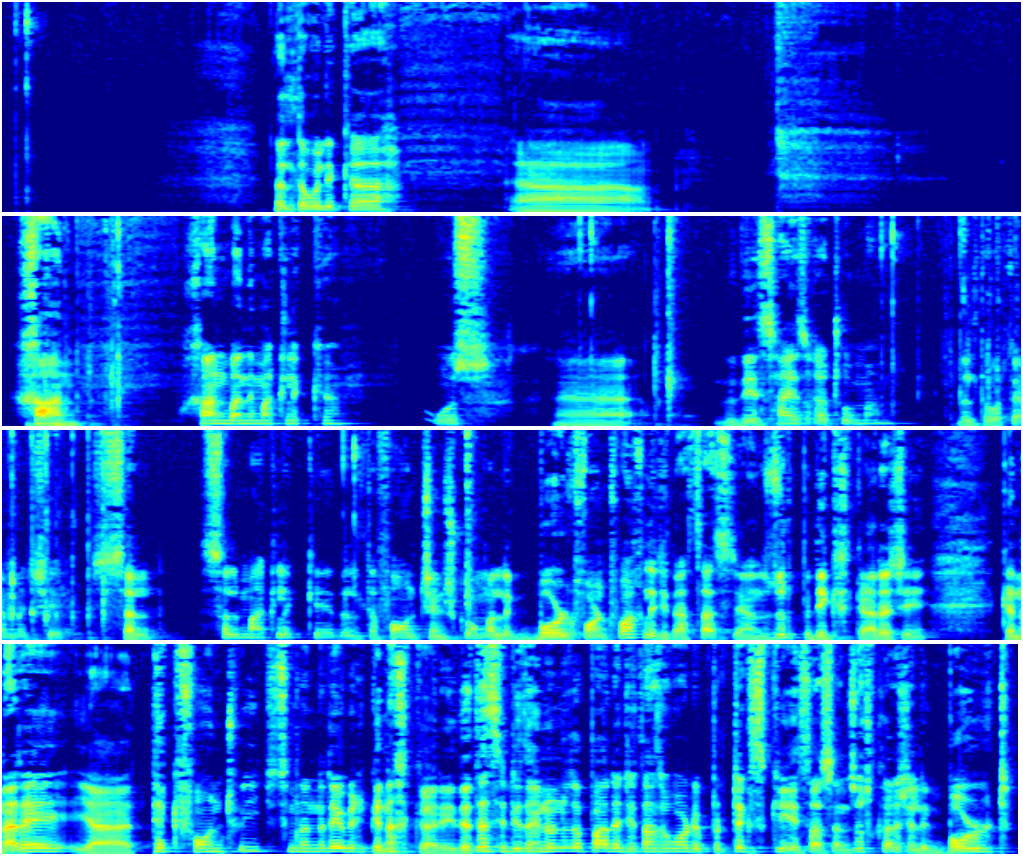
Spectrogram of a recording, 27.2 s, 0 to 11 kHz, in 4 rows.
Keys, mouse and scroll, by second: 7.7-8.2 typing, 11.5-12.2 typing, 14.2-14.6 typing, 14.8 Return, 17.2 ctrl+a.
